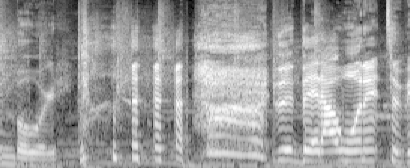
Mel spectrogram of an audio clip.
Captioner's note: laughter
